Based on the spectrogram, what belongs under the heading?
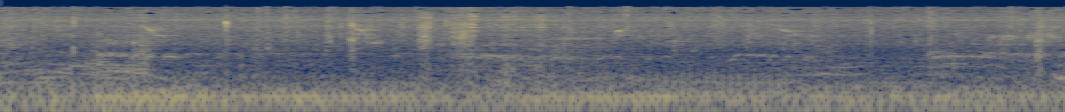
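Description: Faint bird calls, perhaps chickens clucking, over a steady low outdoor rumble, with a few scattered clicks.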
